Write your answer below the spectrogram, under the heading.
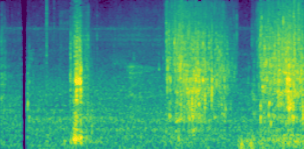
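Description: Water splashing in two bursts of about a second each, after a short sharp knock about a second in.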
